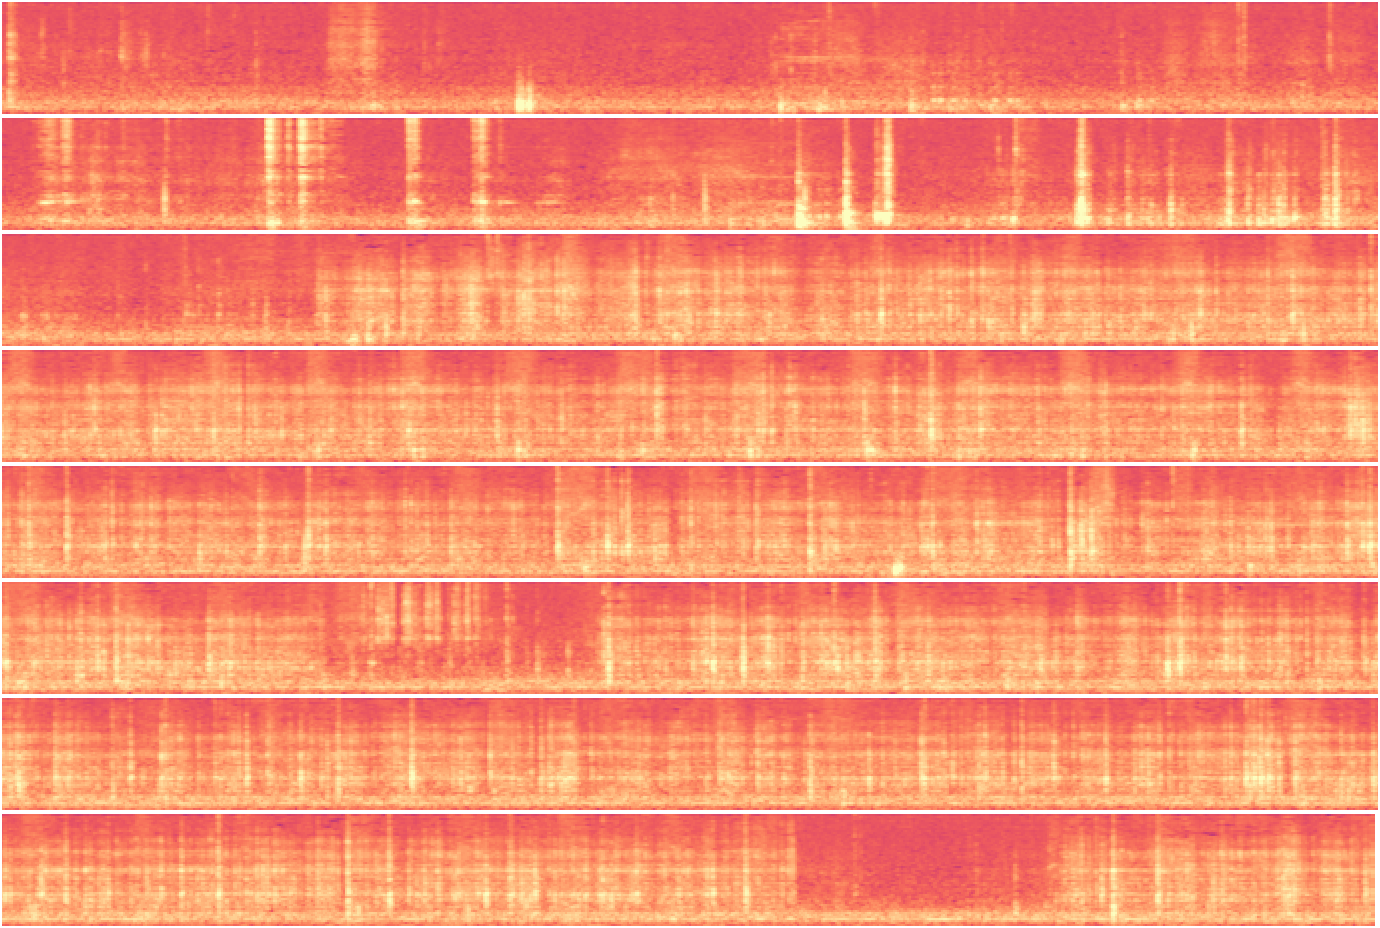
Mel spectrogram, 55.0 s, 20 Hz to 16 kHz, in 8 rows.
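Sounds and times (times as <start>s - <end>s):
hand coffee mill grinding beans: 14.7s - 52.2s, 53.4s - 55.0s.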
